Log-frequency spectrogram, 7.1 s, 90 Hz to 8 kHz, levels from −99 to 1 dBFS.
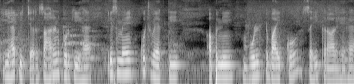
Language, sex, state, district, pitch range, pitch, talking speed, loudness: Hindi, male, Uttar Pradesh, Saharanpur, 120-140 Hz, 130 Hz, 135 wpm, -20 LUFS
